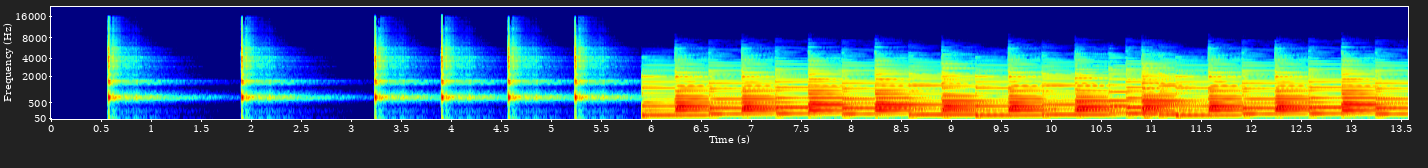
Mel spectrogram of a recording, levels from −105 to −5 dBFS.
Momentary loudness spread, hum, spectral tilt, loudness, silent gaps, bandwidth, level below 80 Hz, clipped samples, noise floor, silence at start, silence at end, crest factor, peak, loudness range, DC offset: 10 LU; none; -6.5 dB/octave; -20 LUFS; none; 14.5 kHz; -56 dBFS; under 0.1%; -71 dBFS; 0.55 s; 0 s; 16 dB; -4 dBFS; 12 LU; under 0.1%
